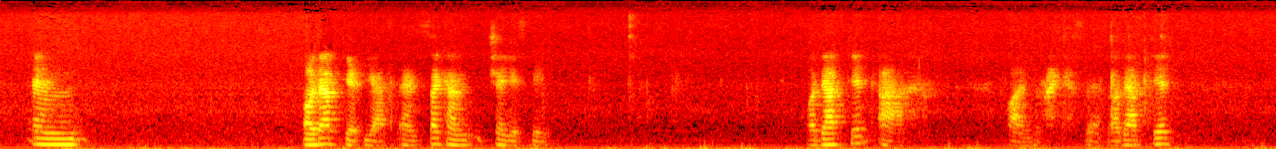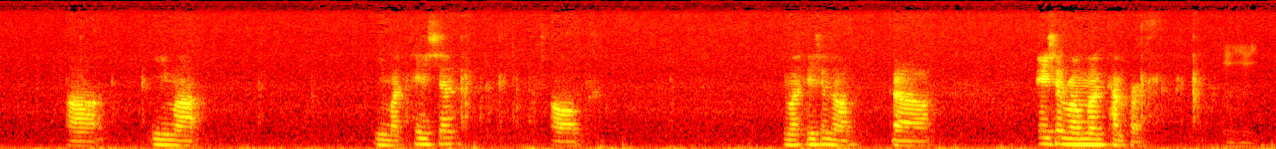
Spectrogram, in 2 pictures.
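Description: A young man speaks calmly into a microphone, heard as over an online call.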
